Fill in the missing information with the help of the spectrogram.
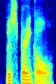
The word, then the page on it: besprinkle: American English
